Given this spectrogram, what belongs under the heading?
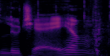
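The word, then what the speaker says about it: luce: and just call me well pronounced luch it's the uh Italian way to pronounce the word for light nulberry I definitely want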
